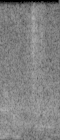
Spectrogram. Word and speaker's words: know: Okay, this is the four-letter no. No, just no. The No. K is silent.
